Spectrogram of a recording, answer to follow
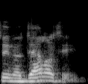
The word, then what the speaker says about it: synodality: considering the idea of, I think it's pronounced synodality. Mm-hmm. I think that's how it is pronounced.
